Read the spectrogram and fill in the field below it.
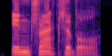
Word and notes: intractable: British English

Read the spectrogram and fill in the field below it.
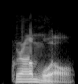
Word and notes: gromwell: American English

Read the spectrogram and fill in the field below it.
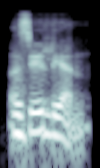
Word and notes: Azilian: Indian

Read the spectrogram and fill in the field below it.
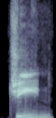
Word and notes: jean: American English

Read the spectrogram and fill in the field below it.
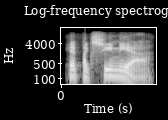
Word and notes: hypoxaemia: American English

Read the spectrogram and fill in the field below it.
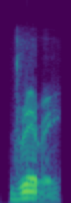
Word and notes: dreary: British English

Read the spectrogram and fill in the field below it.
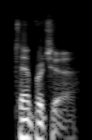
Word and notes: temperature: British English

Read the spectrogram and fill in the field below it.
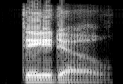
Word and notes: dado: American English

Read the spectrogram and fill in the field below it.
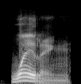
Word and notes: whaling: British English

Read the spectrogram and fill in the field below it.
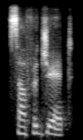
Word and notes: suffragette: Indian

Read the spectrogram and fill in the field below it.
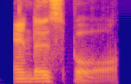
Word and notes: endospore: British English

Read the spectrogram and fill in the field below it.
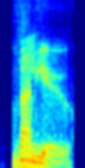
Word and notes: value: British English

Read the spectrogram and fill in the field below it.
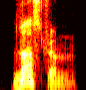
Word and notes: lustrum: British English

